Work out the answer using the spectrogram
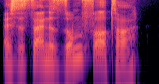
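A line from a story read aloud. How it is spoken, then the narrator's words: Exclaimed. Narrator (German): rief Holmes aus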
